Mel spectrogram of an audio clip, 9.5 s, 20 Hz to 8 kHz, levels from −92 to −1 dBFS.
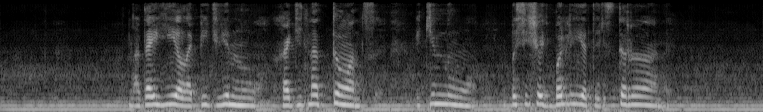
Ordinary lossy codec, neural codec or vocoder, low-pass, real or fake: none; codec, 16 kHz, 4 kbps, X-Codec, WavLM features, trained on Multilingual LibriSpeech; 7.2 kHz; fake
